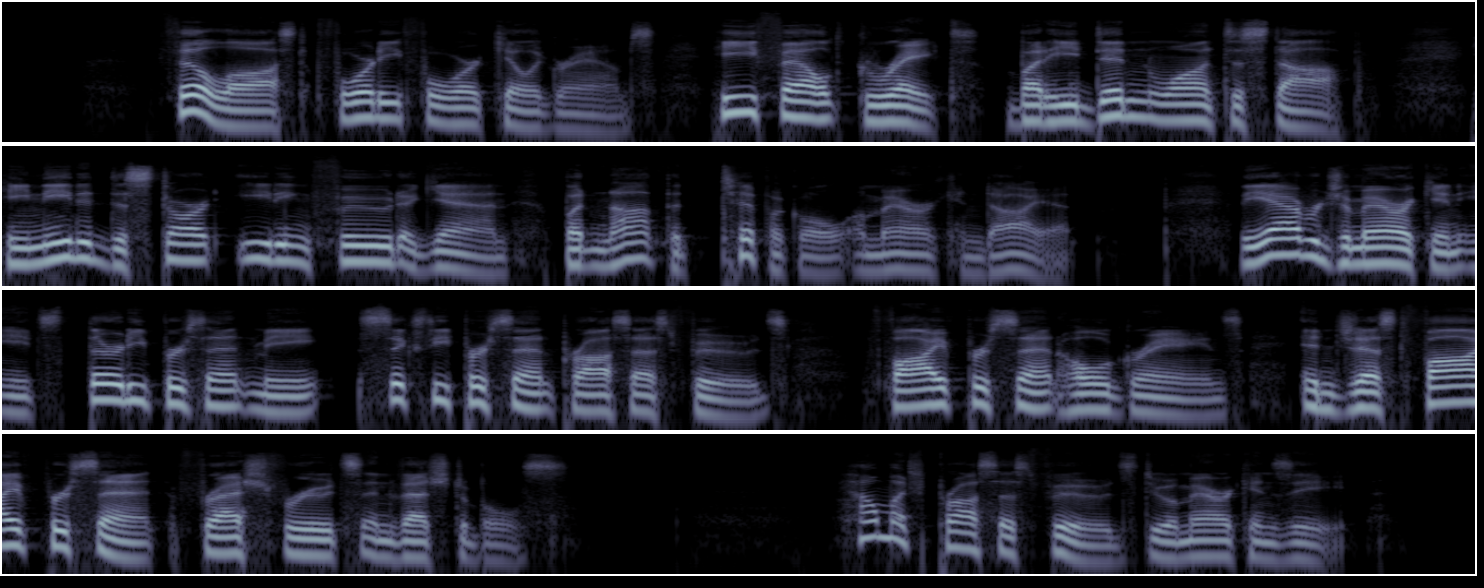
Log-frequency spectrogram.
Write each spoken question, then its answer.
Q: How much processed foods do Americans eat?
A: Americans eat 60% processed foods.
